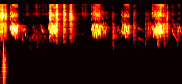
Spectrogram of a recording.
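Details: Young pet budgerigar giving short harsh squawks, roughly one every half second, each a hoarse buzzy note with quiet gaps between, after a brief low knock at the start.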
